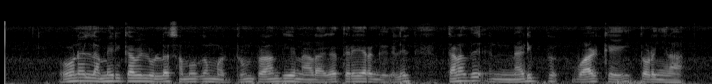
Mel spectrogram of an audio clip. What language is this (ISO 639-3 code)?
tam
